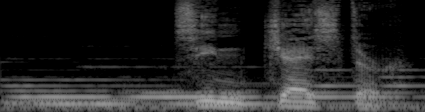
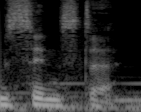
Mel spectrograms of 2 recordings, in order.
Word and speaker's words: Sinister: Sinister. Sinster. What? It's pronounced Sinster. How do you know? My cousin's from Sinster.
